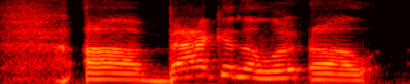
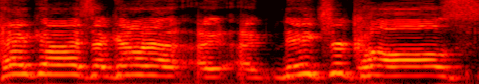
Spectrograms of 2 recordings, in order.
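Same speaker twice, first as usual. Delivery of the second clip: put-on yelling, higher; 8 semitones higher than usual. Retelling a movie scene where a character announces to the crowd: imitating a character yelling. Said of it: "She just yells".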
